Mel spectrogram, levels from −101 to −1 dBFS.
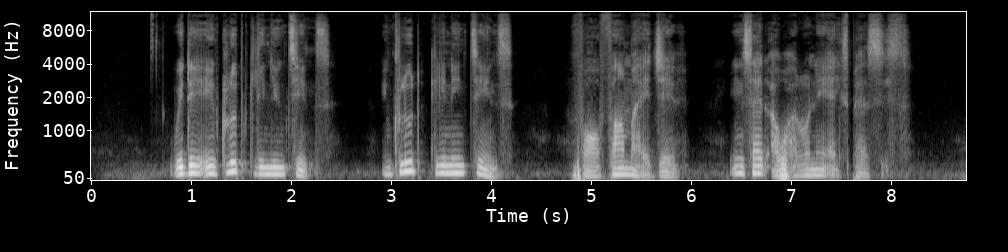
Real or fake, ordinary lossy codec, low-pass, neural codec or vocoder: fake; none; none; codec, 24 kHz, 0.9 kbps, WavTokenizer, medium speech release version 1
